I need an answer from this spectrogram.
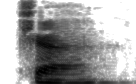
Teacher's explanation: This is palatal sound. It's unvoiced and unaspirated. It's represented in IAST by ca and this sound is quite prevalent in English like in words change, challenge, chapter, chart, church, etc.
